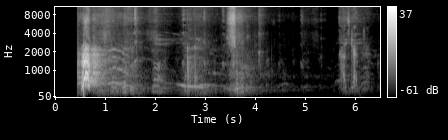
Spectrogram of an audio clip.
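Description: A German Shepherd gives one loud, sharp bark, followed by softer whining sounds and a person speaking.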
